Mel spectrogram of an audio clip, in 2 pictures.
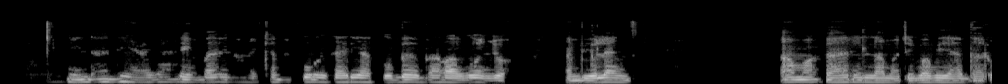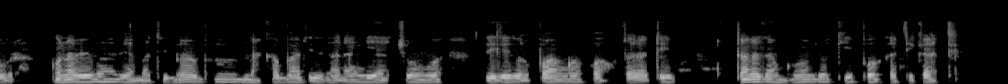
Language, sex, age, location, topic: Swahili, male, 25-35, Nakuru, health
